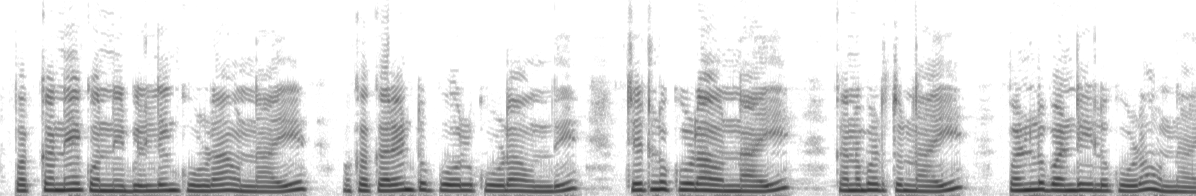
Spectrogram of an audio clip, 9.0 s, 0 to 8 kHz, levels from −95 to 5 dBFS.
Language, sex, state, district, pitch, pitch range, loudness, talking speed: Telugu, female, Andhra Pradesh, Anantapur, 240 Hz, 225-265 Hz, -25 LUFS, 120 wpm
